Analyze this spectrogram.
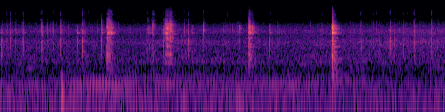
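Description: A spatula scrapes against a pan.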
